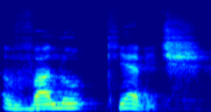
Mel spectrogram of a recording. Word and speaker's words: Walukiewicz: It's pronounced Walukiewicz.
